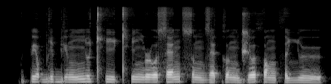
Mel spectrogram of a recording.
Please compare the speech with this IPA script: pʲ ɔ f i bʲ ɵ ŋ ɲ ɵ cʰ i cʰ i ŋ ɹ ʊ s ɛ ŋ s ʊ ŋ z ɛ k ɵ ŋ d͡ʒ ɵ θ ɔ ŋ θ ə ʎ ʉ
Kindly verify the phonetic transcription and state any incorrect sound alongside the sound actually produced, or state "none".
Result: f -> b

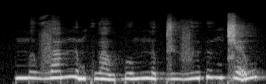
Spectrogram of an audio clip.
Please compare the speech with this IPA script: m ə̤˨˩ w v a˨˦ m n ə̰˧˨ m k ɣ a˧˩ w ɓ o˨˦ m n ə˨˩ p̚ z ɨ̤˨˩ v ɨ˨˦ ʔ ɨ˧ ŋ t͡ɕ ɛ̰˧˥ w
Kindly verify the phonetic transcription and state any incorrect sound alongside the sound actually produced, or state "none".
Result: ɣ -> w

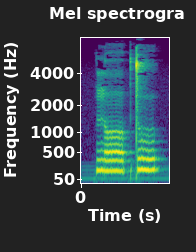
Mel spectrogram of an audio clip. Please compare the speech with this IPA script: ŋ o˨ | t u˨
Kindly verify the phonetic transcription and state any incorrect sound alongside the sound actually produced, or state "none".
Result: ŋ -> n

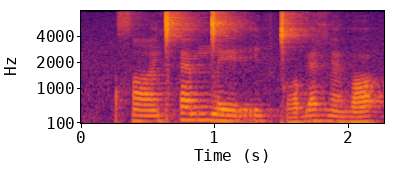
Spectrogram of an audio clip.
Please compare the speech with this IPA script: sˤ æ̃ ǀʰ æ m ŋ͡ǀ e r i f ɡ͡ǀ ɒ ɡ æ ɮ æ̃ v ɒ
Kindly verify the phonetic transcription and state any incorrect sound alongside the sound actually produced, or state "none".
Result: none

